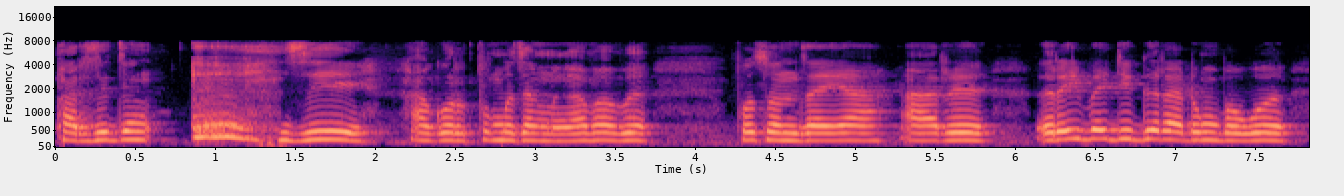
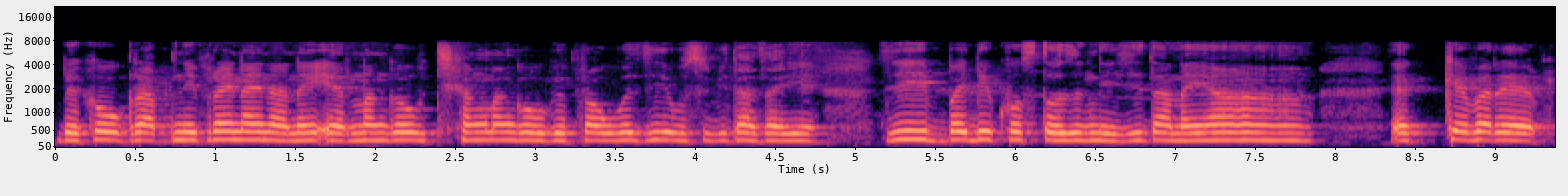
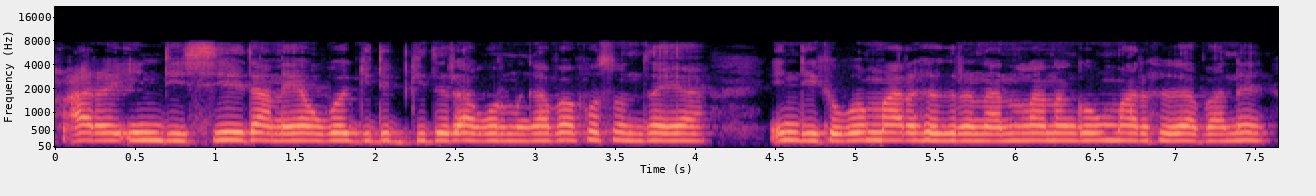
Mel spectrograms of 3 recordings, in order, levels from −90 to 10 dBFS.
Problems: none marked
